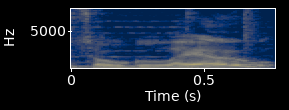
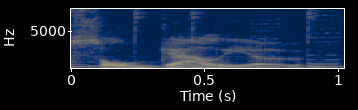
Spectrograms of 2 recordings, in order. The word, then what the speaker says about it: Solgaleo: I call it Solgaleo, but I'm being asked, is the pronunciation Solgaleo or Solgaleo? Solgaleo.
